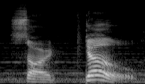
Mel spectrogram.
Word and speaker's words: Sardo: Let me make sure I say his name right. Sardo. He gets very angry when people don't say it right. Mr. Sardo. That's Sardo. Accent on the "do".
